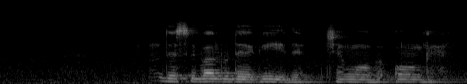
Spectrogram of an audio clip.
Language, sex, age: Swati, male, 19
